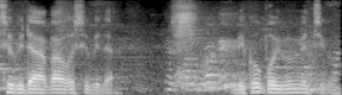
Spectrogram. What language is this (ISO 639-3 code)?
brx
